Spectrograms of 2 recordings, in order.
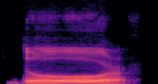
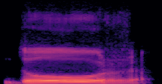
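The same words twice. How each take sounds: First: It is said with a British accent. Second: It is said with a British accent.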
